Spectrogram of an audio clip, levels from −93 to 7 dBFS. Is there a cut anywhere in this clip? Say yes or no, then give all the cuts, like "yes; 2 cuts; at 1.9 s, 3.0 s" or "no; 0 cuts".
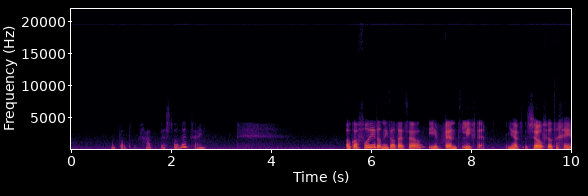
no; 0 cuts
